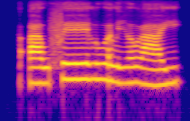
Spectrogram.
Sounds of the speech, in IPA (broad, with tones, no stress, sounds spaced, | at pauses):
ʔ a˩ w f eː˧ l u˥˨ ə̯ l i˩˧ ə̯ ʋ a˩˧ j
